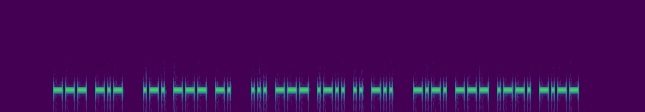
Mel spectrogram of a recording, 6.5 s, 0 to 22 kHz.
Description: Morse code, heard as a keyed tone, about 40 wpm, 690 Hz. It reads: OK RON SOLID COPY
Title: Practice QSO - Exchange 3 - More Info - 40wpm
